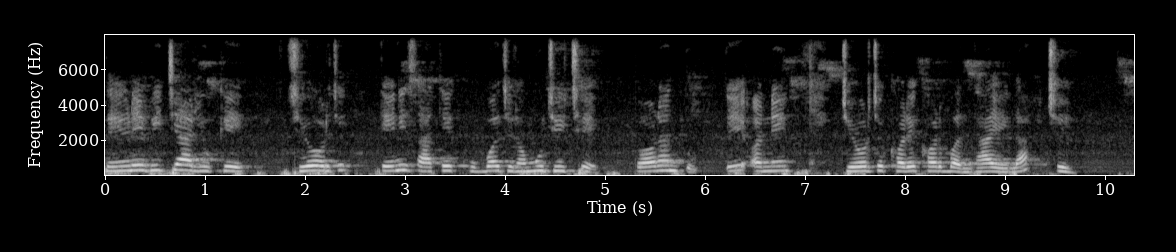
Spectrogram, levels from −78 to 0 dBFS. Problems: background sounds at intervals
